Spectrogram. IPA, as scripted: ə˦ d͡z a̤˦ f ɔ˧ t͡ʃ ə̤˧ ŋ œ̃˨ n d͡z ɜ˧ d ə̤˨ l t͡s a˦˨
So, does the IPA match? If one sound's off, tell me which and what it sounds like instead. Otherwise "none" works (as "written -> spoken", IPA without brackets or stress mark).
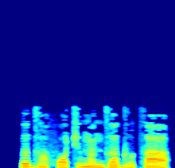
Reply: none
